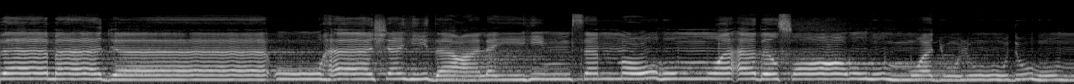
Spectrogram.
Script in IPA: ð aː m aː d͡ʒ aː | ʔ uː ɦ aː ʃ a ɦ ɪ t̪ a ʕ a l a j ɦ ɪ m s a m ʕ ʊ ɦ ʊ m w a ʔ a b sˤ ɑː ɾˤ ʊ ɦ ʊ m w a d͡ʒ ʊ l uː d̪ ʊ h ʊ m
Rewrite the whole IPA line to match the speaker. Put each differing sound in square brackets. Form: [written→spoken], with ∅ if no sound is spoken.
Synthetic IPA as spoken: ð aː m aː d͡ʒ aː | ʔ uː ɦ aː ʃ a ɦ ɪ [t̪→d̪] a ʕ a l a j ɦ ɪ m s a m ʕ ʊ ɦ ʊ m w a ʔ a b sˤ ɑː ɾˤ ʊ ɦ ʊ m w a d͡ʒ ʊ l uː d̪ ʊ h ʊ m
